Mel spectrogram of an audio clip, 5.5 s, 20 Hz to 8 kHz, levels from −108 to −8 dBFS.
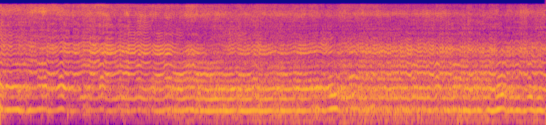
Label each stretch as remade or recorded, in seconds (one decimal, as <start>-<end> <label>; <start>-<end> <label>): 0.0-1.3 remade; 1.3-1.9 recorded; 1.9-3.8 remade; 3.8-4.6 recorded; 4.6-5.5 remade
